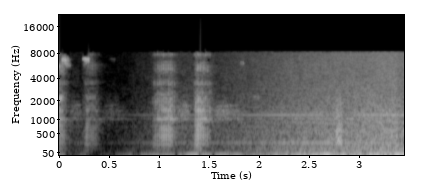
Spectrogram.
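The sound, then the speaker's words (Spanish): A pig oinks in short, rough grunts: two quick squeaky ones, then two louder snorting grunts about a second later, followed by a rising wash of background noise. “Un cerdo, un chancho.”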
